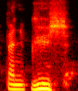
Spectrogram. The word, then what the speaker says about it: Van Gogh: And his name is actually Van Gogh, or as they Oh, would pronounce it there, Van Gogh.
